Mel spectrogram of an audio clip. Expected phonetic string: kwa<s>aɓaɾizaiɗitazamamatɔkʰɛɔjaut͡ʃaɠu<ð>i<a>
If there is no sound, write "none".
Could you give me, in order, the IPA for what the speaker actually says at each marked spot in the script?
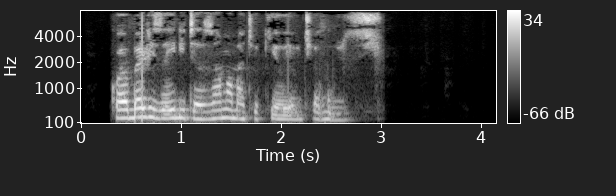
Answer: h, z, i

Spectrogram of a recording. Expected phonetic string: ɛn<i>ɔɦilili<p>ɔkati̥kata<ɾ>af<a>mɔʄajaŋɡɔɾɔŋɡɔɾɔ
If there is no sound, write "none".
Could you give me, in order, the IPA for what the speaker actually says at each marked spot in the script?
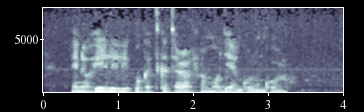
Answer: ɛ, p, ɾ, a

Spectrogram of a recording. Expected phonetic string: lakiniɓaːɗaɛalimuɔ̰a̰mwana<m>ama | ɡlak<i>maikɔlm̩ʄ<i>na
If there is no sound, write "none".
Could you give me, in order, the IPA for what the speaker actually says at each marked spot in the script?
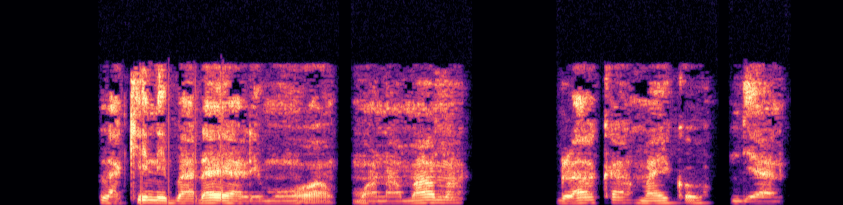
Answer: m, a, a

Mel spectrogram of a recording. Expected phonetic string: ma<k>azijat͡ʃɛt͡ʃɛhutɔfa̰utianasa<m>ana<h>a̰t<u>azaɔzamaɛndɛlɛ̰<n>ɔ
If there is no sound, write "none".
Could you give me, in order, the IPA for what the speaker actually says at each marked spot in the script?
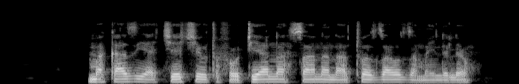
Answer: k, n, h, u, none

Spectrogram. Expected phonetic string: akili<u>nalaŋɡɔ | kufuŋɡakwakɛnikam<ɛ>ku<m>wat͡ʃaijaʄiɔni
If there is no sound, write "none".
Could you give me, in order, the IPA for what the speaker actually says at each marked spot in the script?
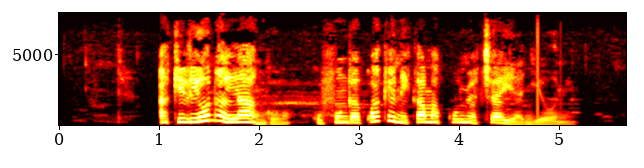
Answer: ɔ, a, ɲ

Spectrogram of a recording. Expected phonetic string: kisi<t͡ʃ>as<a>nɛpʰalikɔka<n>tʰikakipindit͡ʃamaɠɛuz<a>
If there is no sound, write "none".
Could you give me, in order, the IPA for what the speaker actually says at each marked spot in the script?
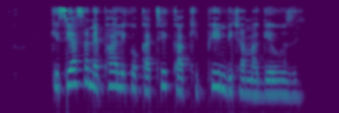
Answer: none, a, none, i

